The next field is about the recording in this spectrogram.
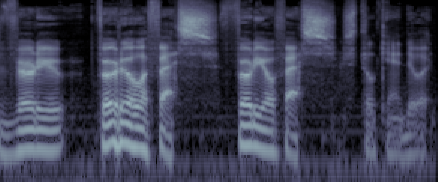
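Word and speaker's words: virtiofs: Stefan Hainosi says it's pronounced VirtuFS.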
